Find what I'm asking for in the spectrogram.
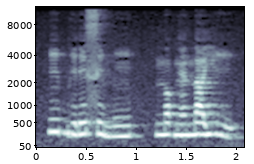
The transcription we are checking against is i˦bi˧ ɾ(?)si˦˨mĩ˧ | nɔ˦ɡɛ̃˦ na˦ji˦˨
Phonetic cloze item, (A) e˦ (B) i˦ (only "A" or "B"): B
